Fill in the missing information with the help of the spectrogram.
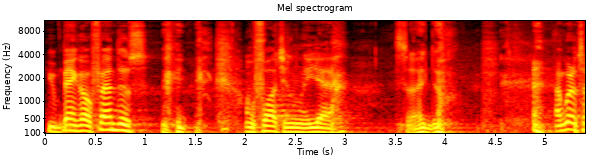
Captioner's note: chuckling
